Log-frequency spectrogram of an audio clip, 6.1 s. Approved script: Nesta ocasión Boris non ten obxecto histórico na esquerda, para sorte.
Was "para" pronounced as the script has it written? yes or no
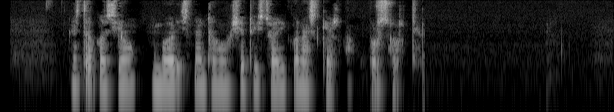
no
